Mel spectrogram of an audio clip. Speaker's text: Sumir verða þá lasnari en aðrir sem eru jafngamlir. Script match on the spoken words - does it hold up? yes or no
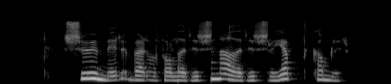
no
